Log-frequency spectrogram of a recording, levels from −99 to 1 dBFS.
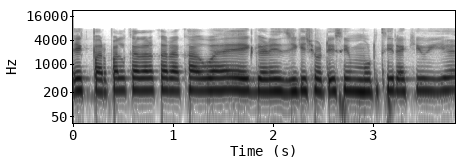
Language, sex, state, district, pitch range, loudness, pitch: Hindi, female, Punjab, Pathankot, 215-225 Hz, -12 LUFS, 220 Hz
